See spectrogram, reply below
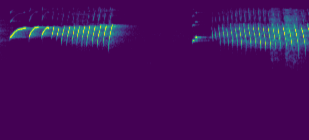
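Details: Pet-canary stimulation song: a fast trill of repeated upswept notes, a pause of about a second, then another rapid rolling trill at a similar high pitch.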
